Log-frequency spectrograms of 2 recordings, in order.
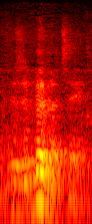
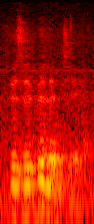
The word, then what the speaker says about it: visibility: so on but notice also in words like visibility now there is an a now rather oldfashioned pronunciation which I transcribed there with a line through it which would be visibility visibility uh well now we gen generally have this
